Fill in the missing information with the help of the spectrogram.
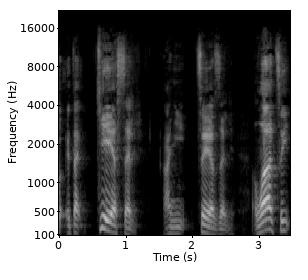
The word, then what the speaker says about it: Лаций: Ну, а место поселения латинов – это область Лаций или Лакий, как правильно говорить на латыни. Они звука «ц» не знали вообще.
